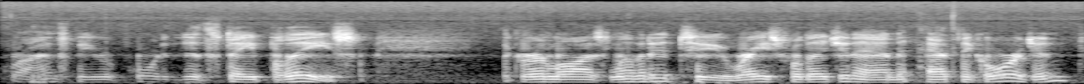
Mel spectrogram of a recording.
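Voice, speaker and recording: A man's voice: medium pitch, fairly even intonation, fairly quick. A man reading a scripted news bulletin, heard through an old radio speaker. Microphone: old radio speaker picked up by camera. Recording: dull lo-fi radio speaker playback.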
